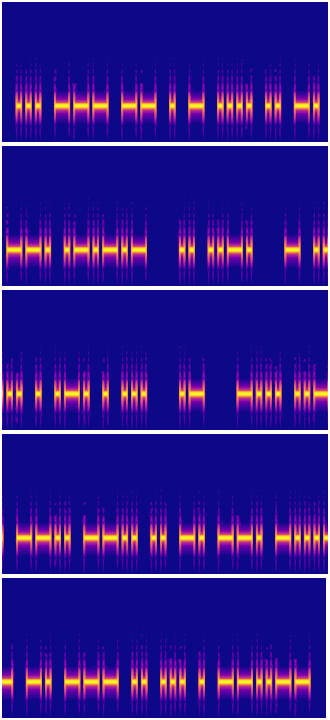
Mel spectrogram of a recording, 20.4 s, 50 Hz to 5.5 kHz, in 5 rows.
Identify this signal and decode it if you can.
Morse code, heard as a keyed tone, about 20 wpm, 600 Hz. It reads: SOMETHING. IF THERES A BUZZING<BT>NOISE,
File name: cw-books / winnie-the-pooh / winnie-20wpm-page-0002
